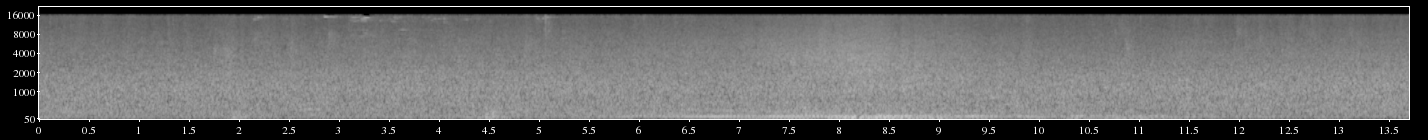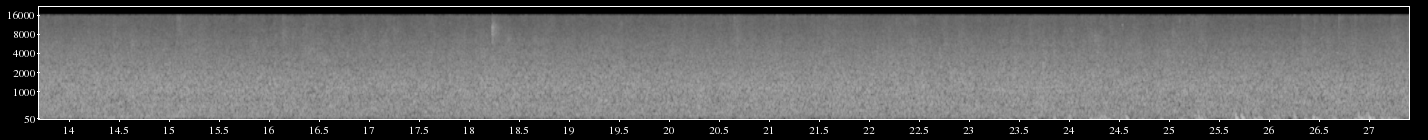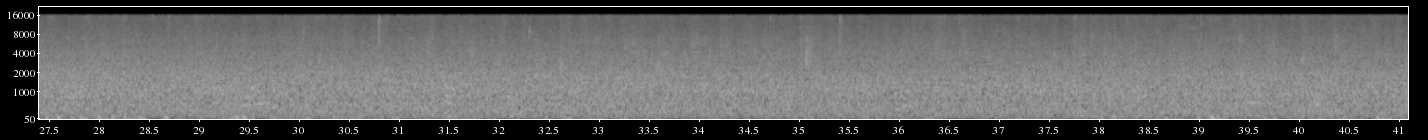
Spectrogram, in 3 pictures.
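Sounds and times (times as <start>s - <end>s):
steady rain falling: 0.0s - 41.0s.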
